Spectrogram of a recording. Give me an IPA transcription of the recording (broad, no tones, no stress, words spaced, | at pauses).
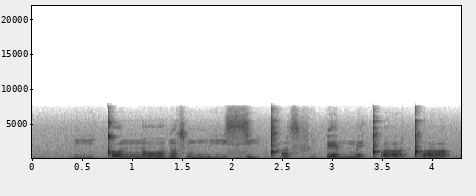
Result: piːǃɔ nːɔ̃ːɗɔ̃smːiːs zi ǃʰɑ̃sfiɓɛ mːɛǃʼɑːɡ͡ǃɑ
